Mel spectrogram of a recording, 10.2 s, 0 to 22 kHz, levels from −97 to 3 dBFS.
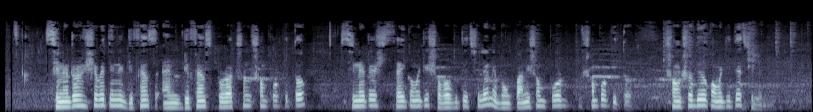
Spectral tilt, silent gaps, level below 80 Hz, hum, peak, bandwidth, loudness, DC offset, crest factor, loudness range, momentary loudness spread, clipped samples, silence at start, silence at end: -6 dB/octave; none; -68 dBFS; none; -2 dBFS; 11 kHz; -21 LUFS; under 0.1%; 20 dB; 3 LU; 17 LU; under 0.1%; 0.2 s; 0.45 s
